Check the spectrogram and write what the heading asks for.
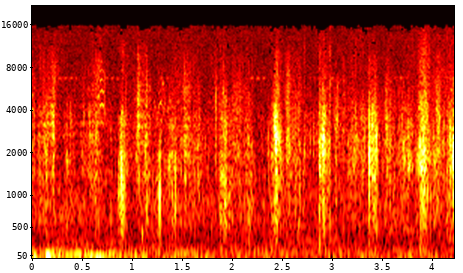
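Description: Footsteps crunching on a gravel path at a walking pace, about two steps a second.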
